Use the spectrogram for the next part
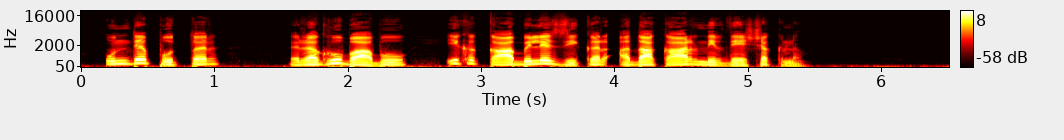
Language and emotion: Dogri, neutral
